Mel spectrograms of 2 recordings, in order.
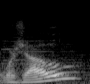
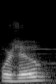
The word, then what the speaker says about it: orgeat: Is it orgeat? Orgeat? Orgeat? Orgeat, French orgeat. I have had different people from different places in France tell me different answers. I think it's extremely regional.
